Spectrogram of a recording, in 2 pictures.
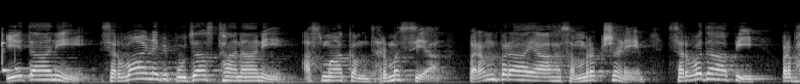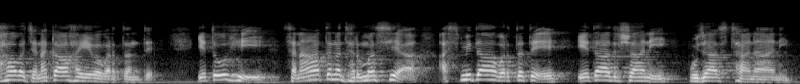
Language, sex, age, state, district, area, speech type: Sanskrit, male, 18-30, Karnataka, Chikkamagaluru, rural, spontaneous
